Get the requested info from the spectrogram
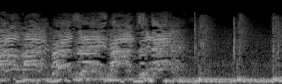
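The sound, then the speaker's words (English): A large crowd of street protesters in the U.S. on a Wednesday night, protesting Donald Trump's election victory, chants and shouts together in a dense, continuous roar of voices, with rhythmic rises in the chanting and scattered sharper yells near the end. “Thousands of protesters took to the streets in cities across the U.S. Wednesday night to protest Donald Trump's victory in the election.”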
